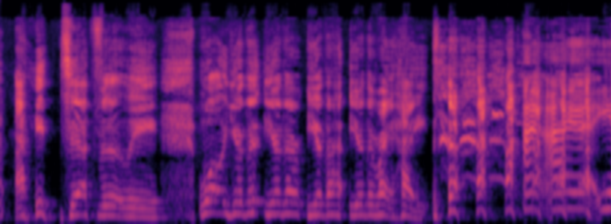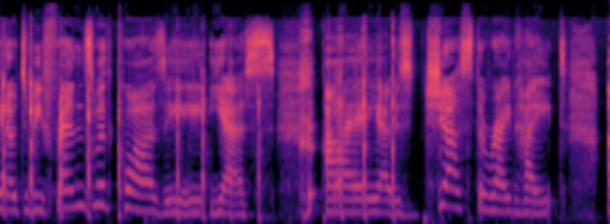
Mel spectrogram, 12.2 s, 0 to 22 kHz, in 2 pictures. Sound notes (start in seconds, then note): 4.2 laughs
